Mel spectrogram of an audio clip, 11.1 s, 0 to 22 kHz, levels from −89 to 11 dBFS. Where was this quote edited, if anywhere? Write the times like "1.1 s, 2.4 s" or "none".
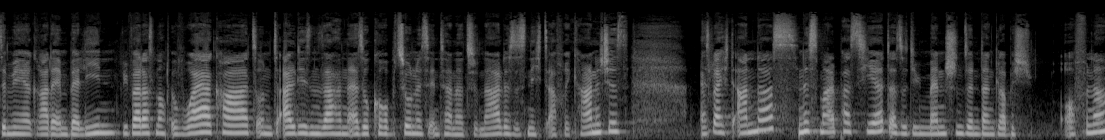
1.6 s, 7.1 s, 8.0 s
